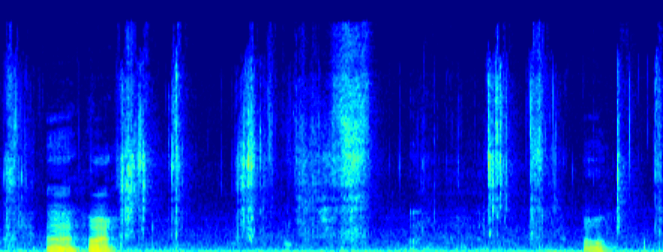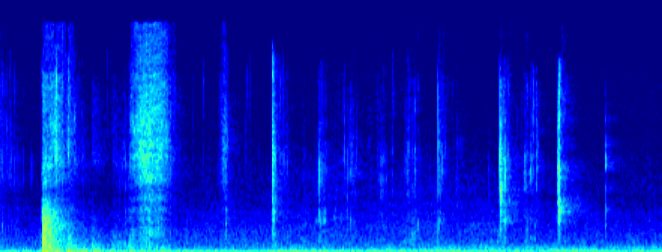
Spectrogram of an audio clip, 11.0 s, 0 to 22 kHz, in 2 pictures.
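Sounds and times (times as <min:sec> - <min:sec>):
quiet chewing: 0:00.0 - 0:05.8, 0:07.4 - 0:10.8.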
